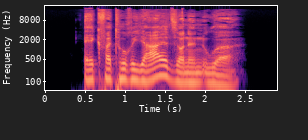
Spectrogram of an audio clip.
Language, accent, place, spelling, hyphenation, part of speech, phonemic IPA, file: German, Germany, Berlin, Äquatorialsonnenuhr, Äqua‧to‧ri‧al‧son‧nen‧uhr, noun, /ɛkvatoˈʁi̯aːlˌzɔnən.uːɐ̯/, De-Äquatorialsonnenuhr.ogg
- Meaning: equatorial sundial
